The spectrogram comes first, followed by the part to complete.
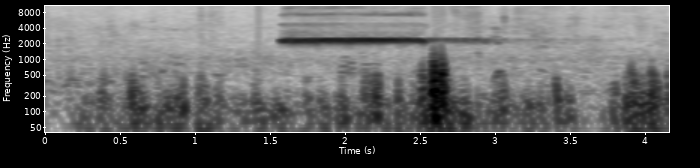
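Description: A referee's whistle blows one long, steady blast of about a second, starting about a second and a half in, with a loud thump as it ends. A low rumble runs underneath.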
